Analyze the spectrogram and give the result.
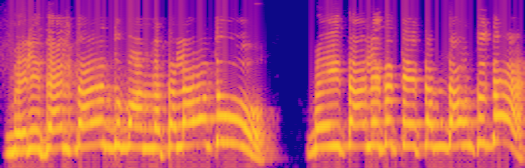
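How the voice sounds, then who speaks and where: In a comic skit, a woman acts out a cranky, insistent old mother-in-law who nags with a thick childlike lisp. The voice is shrill, very high and a bit bright at normal speed, and the sound is dull and muffled.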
